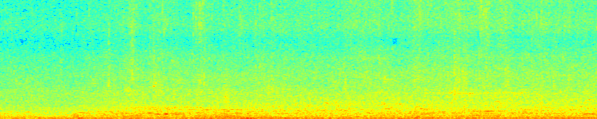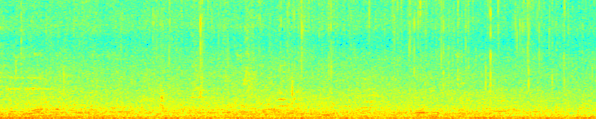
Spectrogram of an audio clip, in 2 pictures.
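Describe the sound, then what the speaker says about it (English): Rain falls steadily at an outdoor public market in La Libertad, Negros Oriental, Philippines, a broad constant patter on surfaces, with passing road traffic and occasional people talking over the wash. "Oh, it's starting to rain again."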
